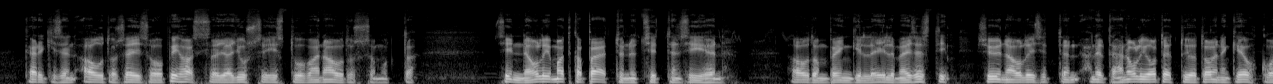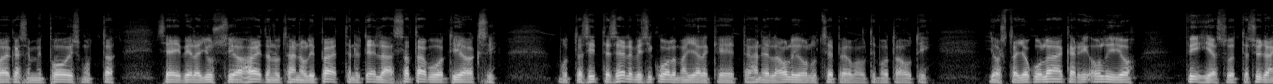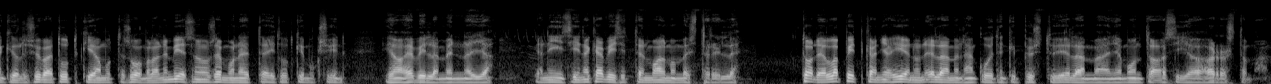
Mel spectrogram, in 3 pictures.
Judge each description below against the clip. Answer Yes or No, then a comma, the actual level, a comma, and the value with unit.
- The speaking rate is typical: Yes, average, 145 wpm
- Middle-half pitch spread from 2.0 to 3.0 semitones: Yes, narrow, 2.4 semitones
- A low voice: Yes, low, 105 Hz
